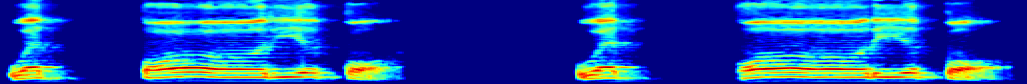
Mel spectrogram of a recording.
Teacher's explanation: huruf qaf merupakan huruf yang tebal, dan di sini qalqalah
